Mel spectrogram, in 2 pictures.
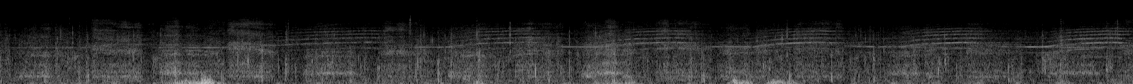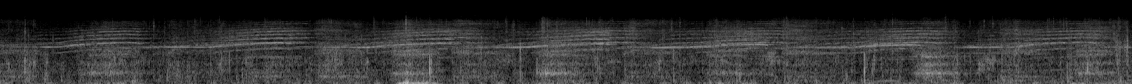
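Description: An animal calling from the roadside forest, a rising call repeated about once a second over a steady high tone, growing louder in the second half. Runners' footsteps and a few knocks sound beneath it.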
